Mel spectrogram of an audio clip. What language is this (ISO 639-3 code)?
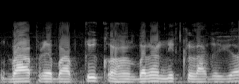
mai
